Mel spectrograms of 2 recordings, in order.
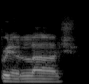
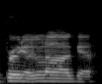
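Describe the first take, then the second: First: The surname has a Portuguese-style pronunciation. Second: The surname has an English-style pronunciation. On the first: The speaker calls it right. "it's been quickly pointed out" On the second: The speaker calls it wrong. "we say Bruno Lage"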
